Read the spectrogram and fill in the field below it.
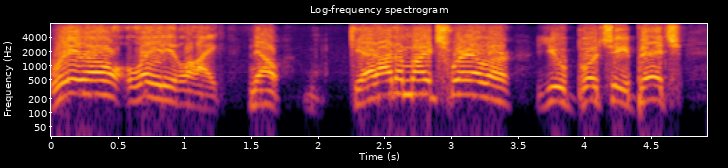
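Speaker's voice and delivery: berating, blasting tirade, holding nothing back. Doing an impression of Jeffrey Tambor blasting a co-star: Jeffrey Tambor impression blasting co-star. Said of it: "It's my impersonation of Jeffrey Tambor blasting".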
